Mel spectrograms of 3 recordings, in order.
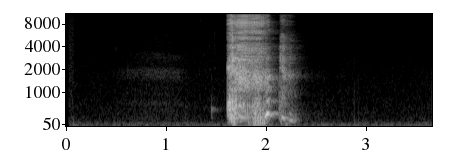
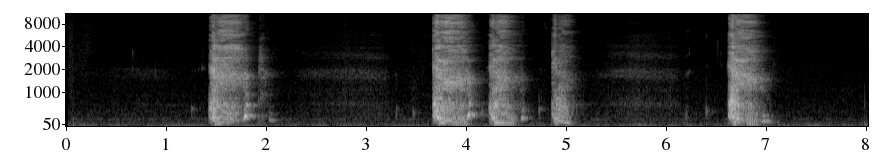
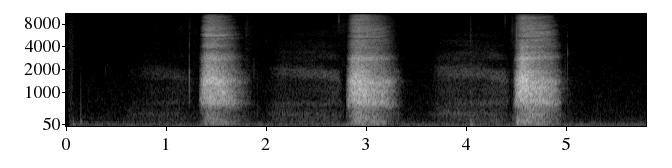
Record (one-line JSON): {"cough_length": "3.7 s", "cough_amplitude": 4820, "cough_signal_mean_std_ratio": 0.31, "three_cough_length": "8.0 s", "three_cough_amplitude": 3941, "three_cough_signal_mean_std_ratio": 0.36, "exhalation_length": "5.8 s", "exhalation_amplitude": 5228, "exhalation_signal_mean_std_ratio": 0.34, "survey_phase": "beta (2021-08-13 to 2022-03-07)", "age": "18-44", "gender": "Female", "wearing_mask": "Yes", "symptom_runny_or_blocked_nose": true, "smoker_status": "Never smoked", "respiratory_condition_asthma": false, "respiratory_condition_other": false, "recruitment_source": "Test and Trace", "submission_delay": "2 days", "covid_test_result": "Positive", "covid_test_method": "RT-qPCR", "covid_ct_value": 22.5, "covid_ct_gene": "ORF1ab gene", "covid_ct_mean": 23.0, "covid_viral_load": "28000 copies/ml", "covid_viral_load_category": "Low viral load (10K-1M copies/ml)"}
